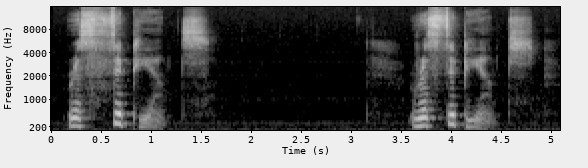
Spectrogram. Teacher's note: it has four syllables we stress the second one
